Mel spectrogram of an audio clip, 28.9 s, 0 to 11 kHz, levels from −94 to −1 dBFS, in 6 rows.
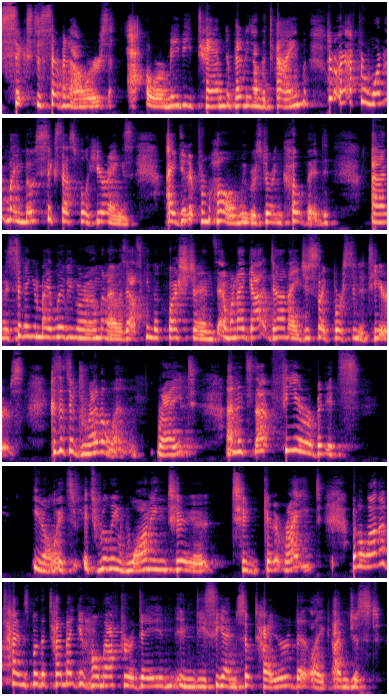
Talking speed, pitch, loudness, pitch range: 200 wpm, 260 Hz, -19 LUFS, 240-290 Hz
